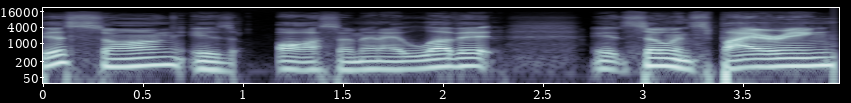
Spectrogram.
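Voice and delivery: ordinary talk

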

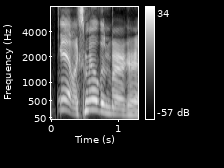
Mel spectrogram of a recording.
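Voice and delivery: high-pitched video game hero voice. Introducing yourself as podcast co-host: Sonic voice. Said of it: "That's my Sonic voice".

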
